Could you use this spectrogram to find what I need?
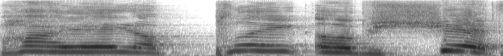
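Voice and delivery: all-out scream, very high and very loud. Retelling what they screamed while filming each other in the car, retelling a scream. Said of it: "we were screaming".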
